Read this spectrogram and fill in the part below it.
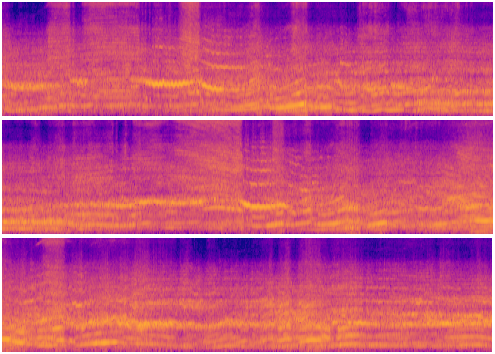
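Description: Tyres screech on asphalt as drift cars slide.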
